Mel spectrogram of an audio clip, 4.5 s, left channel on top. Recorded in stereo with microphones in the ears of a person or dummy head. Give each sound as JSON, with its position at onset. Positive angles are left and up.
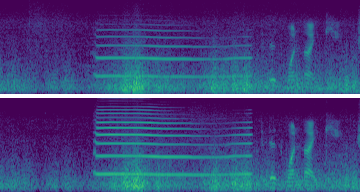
{"t": 1.2, "sound": "a trumpet", "side_deg": -65}
{"t": 3.3, "sound": "a man speaking", "side_deg": -25}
